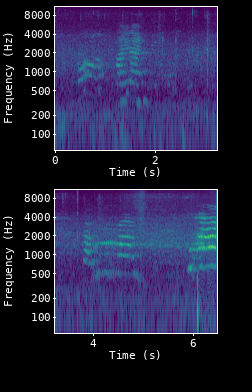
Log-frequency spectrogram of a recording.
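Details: Orange cat meowing indoors: a few short, bright meows with wavering harmonics, then a longer drawn-out meow that bends up and falls, and a final sharp, louder meow at the end, over quiet room background.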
